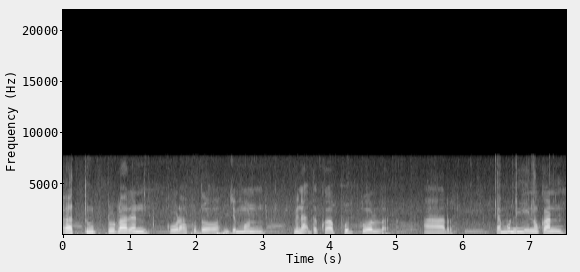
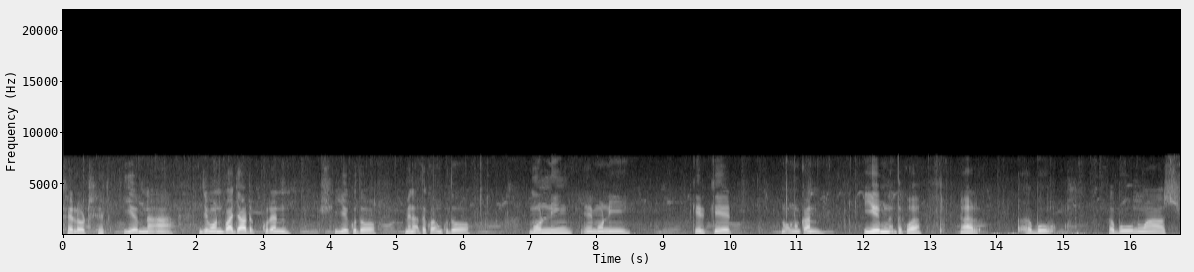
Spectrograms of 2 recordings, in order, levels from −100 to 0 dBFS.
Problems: constant background noise, continuous background conversations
